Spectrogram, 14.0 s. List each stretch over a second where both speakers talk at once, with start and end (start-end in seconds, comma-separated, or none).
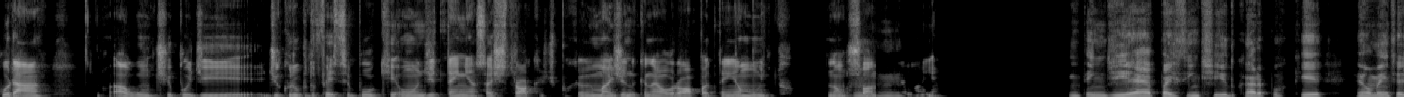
none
